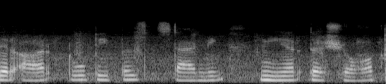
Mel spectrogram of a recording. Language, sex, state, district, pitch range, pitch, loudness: English, female, Maharashtra, Gondia, 190-215 Hz, 200 Hz, -19 LUFS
